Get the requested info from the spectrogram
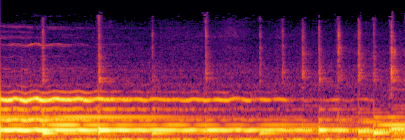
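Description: Handpan (Hang) struck by hand in soft notes about twice a second, under a held sung drone with a wavering, whistle-like overtone melody above it: polyphonic overtone singing. The overtone fades out about three seconds in, and the handpan notes come faster near the end.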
